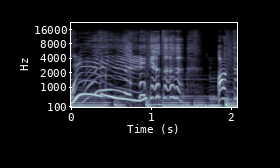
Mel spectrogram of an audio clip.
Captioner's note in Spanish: risas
